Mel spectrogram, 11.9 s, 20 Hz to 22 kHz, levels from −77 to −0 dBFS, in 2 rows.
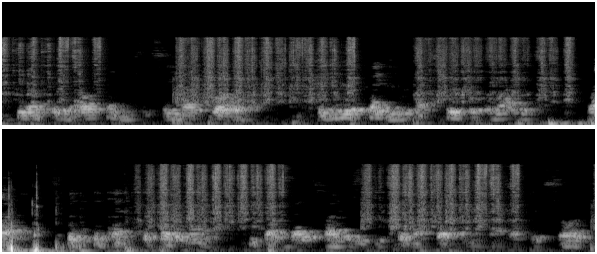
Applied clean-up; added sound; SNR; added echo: classical method WPE with log-MMSE.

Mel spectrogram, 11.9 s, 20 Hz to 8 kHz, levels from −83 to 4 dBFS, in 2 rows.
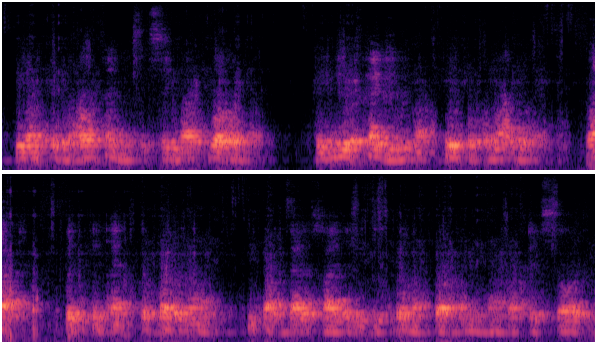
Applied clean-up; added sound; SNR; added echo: neural separator model SepFormer DNS4.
